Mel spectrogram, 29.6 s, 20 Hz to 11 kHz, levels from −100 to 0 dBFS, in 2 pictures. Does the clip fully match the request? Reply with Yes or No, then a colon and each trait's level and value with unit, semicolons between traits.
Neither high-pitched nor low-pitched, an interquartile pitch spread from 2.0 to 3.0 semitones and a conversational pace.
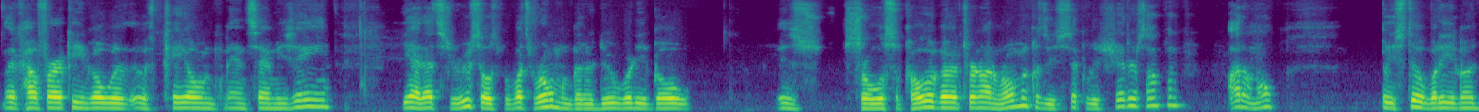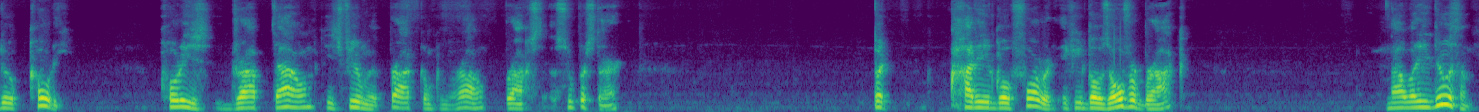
Yes: medium, 155 Hz; narrow, 2.5 semitones; average, 180 wpm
